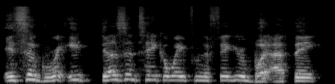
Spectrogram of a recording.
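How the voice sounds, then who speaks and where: A man guesting in a casual chat, animated and opinionated. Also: sits high, normal speed. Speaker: guest toy reviewer.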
